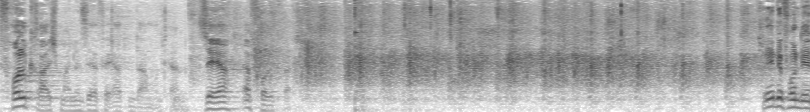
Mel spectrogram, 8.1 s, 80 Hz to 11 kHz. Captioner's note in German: Beifall CDU und BÜNDNIS 90/DIE GRÜNEN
